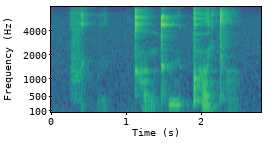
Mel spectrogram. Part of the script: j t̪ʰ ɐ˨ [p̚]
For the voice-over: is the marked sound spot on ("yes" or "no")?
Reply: yes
